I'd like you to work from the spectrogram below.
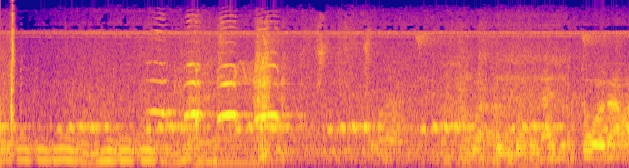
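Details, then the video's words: Baby monkey Lucie cries pitifully for milk, a run of three or four piercing whistled wails with layered overtones in the opening half, then softer wavering moans and low murmuring voices beneath a steady electronic whine. "Lucie Very Pitiful Need Milk Crying"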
